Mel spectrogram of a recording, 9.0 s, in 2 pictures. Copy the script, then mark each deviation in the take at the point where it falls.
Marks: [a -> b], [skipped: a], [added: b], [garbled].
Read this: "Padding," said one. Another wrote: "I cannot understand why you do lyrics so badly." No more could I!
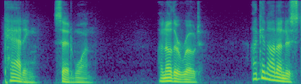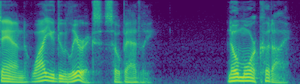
"Padding," said one. Another wrote: "I cannot understand why you do lyrics so badly." No more could I!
